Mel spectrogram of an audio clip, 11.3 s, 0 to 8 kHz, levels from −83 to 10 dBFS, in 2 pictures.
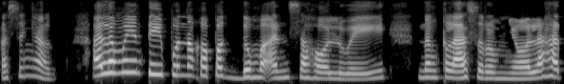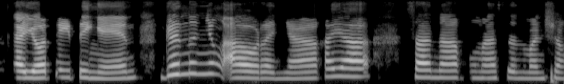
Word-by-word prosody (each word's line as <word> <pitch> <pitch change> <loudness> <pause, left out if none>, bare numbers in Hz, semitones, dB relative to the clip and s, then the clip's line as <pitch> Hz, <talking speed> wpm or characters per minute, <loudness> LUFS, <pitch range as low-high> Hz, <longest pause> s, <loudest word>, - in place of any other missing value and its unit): kasi 235 +7 -8
nga 265 -8 -3 0.5
alam 390 +6 +8
mo 430 - +2
yung 425 -2 0
tipo 355 -3 +2
na 320 0 +3
kapag 310 0 +2 0.2
dumaan 250 -1 +1
sa 245 -1 -2
hallway 205 0 -2 0.3
ng 250 0 -3
classroom 230 -3 +2
niyo, 205 0 0
lahat 255 +5 +3 0.2
kayo 235 -1 +5
titingin, 230 -2 -1 0.2
ganun 370 +2 0
yung 375 -1 -6
aura 225 -5 0
niya. 210 +1 -4
Kaya 280 0 +1 0.3
sana 245 -3 -1
kung 230 0 -12
nasaan 225 -1 -8
man 215 0 -8
siya 220 -2 -9
240 Hz, 145 wpm, -19 LUFS, 220-280 Hz, 0.5 s, alam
